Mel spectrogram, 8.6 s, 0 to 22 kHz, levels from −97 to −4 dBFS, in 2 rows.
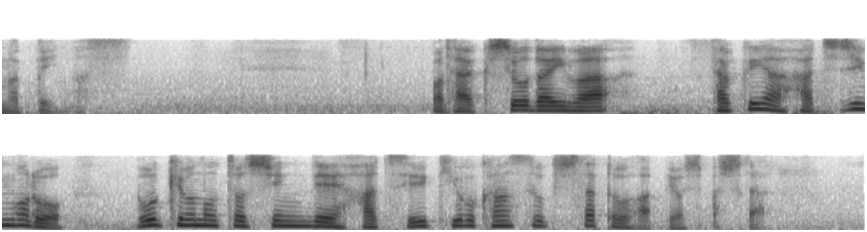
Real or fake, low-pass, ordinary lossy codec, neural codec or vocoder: fake; 5.4 kHz; none; codec, 16 kHz in and 24 kHz out, 0.8 kbps, FocalCodec, streaming, 65536 codes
